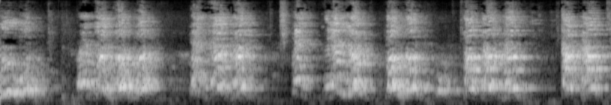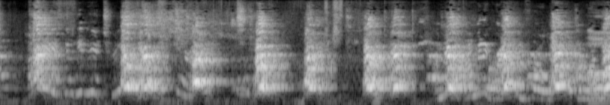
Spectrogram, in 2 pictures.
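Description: Dogs barking repeatedly in a shelter kennel, loud bark after bark at about one a second.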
